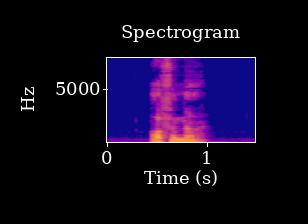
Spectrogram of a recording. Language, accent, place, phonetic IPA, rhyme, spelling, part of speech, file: German, Germany, Berlin, [ˈɔfənɐ], -ɔfənɐ, offener, adjective, De-offener.ogg
- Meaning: 1. comparative degree of offen 2. inflection of offen: strong/mixed nominative masculine singular 3. inflection of offen: strong genitive/dative feminine singular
